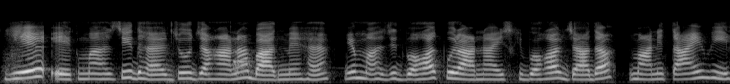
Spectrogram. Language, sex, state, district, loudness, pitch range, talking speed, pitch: Hindi, female, Bihar, Gaya, -22 LUFS, 235-275 Hz, 150 wpm, 245 Hz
